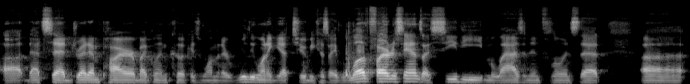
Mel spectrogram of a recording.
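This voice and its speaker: A man's voice: low voice, a little fast, a bit bright. A young man casually talking through his reading plans on his own channel, rambling and correcting himself with plenty of enthusiasm. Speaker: book YouTuber.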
